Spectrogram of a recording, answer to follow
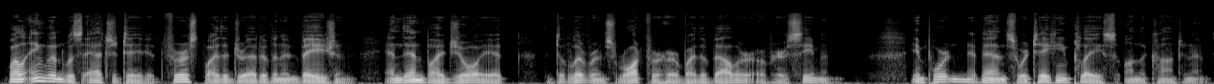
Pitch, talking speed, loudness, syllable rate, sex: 85 Hz, 175 wpm, -20 LUFS, 5.3 syllables/s, male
